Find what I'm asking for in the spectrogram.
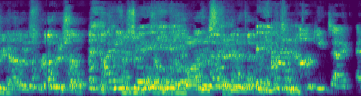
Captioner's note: laughing loudly; group chattering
